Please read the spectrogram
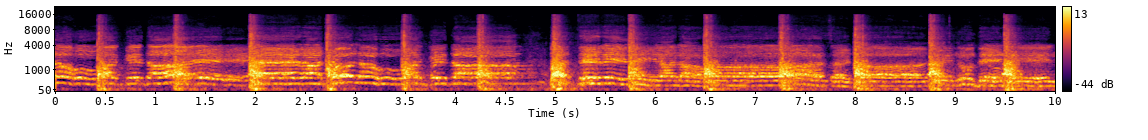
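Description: A group of men chanting a Punjabi noha in unison, with loud rhythmic chest-beating (matam) striking about every three-quarters of a second.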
